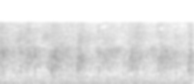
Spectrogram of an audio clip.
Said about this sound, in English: I'm going to give these young ladies a clap. They're doing a great job.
